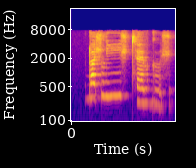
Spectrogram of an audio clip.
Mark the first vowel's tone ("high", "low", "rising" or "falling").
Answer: high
